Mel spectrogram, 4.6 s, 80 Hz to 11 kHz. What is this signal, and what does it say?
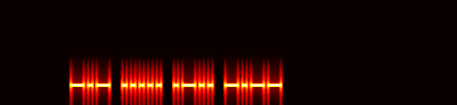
Morse code, heard as a keyed tone, about 28 wpm, 700 Hz. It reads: K5LY
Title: Easy Call Signs Repeated 3x - 28wpm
